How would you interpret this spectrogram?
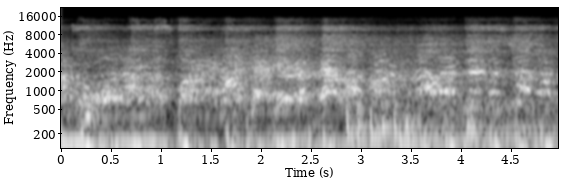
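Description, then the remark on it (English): A huge concert crowd screams along in unison, shouting the lyric "and I can't even parallel park" over loud, driving music, a dense continuous roar of voices that fills the whole stretch without pause. “My favorite part of this song is when they say, and I can't even parallel park, because the whole crowd just like screamed it.”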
